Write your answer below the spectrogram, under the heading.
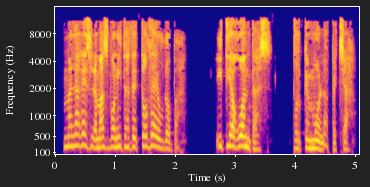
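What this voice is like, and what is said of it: Sinister Disney villain voice. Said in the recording (Spanish): “una mala de Disney con voz de tenebrosa ... Esa es de villana total.”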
